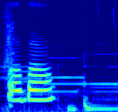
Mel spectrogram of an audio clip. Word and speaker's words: Bow Bow: But usually just prefer Bobo, the two bows together. Spelled like the hair accessory bow, not like the name bow, which is silly because it's what I go by.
